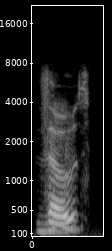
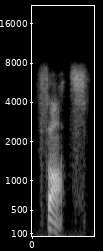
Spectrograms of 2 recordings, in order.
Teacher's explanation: Okay, so we have two different types of THs here. We have a voiced TH, those, and an unvoiced, thoughts.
